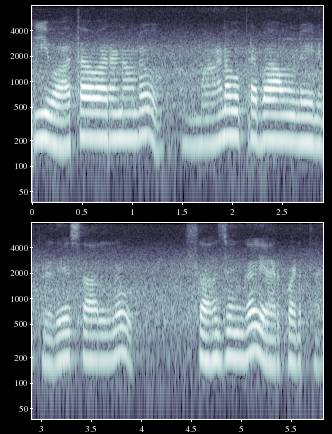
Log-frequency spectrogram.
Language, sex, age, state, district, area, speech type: Telugu, female, 18-30, Andhra Pradesh, Visakhapatnam, rural, spontaneous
